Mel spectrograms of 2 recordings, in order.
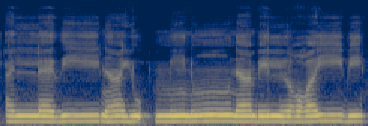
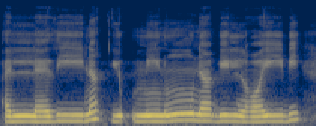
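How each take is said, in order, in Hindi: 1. हर छोटी ज़बर आराम से और बराबर पढ़ी जाती है। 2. हर छोटी ज़बर झटके से ऊपर उछलती है। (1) "इनको आराम से पढ़ना है।" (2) "ना ना ऐसे करके उछल गई"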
